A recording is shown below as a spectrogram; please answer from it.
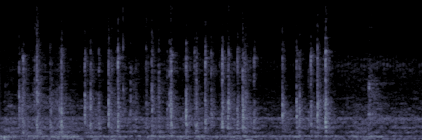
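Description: Rapid clicking of a computer keyboard as a magazine name is typed in, a steady run of close, light keystrokes with a brief pause near the end.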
